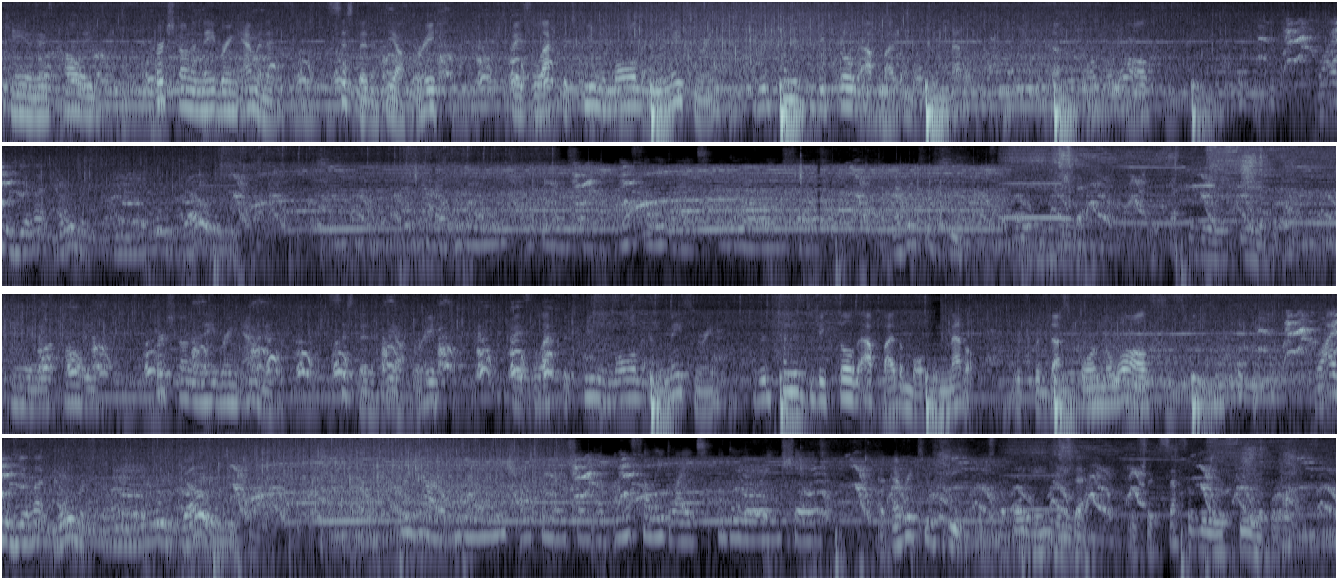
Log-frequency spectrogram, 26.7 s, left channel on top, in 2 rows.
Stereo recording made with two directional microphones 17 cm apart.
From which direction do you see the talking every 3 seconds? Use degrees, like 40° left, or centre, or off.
40° left, 40° left, 10° left, 30° right, 50° right, 60° right, 60° right, 60° right, 60° right.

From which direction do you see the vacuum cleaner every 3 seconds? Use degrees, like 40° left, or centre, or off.
60° left, 60° left, 60° left, 30° left, 40° right, 20° right, 20° left, 50° left, 50° left.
